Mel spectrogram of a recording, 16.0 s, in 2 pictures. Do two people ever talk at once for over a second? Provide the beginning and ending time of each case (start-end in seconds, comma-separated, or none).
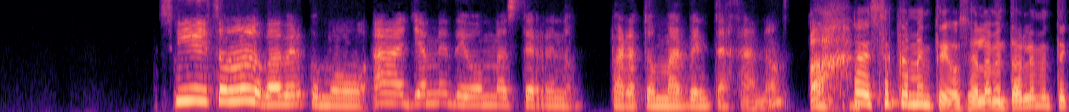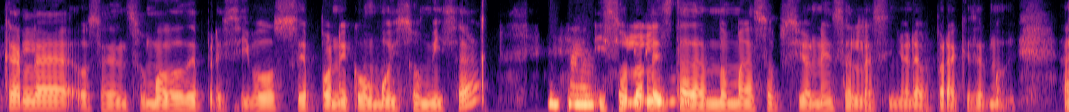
none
